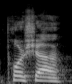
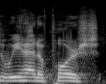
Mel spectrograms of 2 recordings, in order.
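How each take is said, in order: First: Porsche said with a drawn final uh, Porsh-uh. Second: Said in the usual way. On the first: Shown as a demonstration. Friend repeating Porsche the fancy way, Porsh-uh. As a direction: give Porsche an extra uh syllable at the end. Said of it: "are you still calling it a Porsche or are you calling it a Porsche". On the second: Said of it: "are you still calling it a Porsche".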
